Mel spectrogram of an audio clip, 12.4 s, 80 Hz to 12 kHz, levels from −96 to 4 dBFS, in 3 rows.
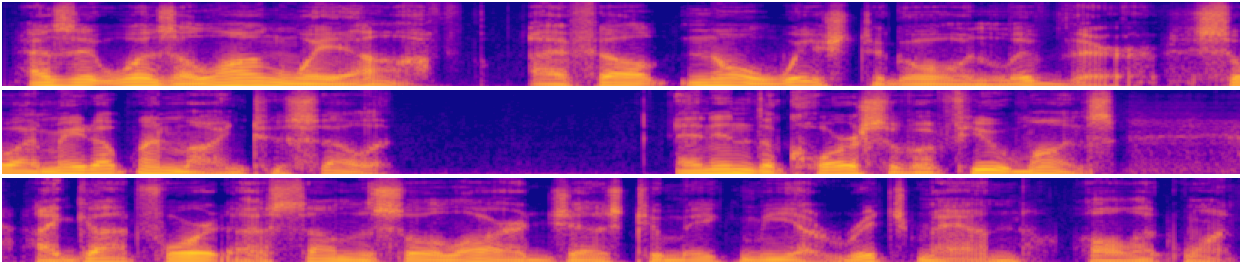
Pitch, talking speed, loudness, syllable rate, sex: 100 Hz, 245 wpm, -17 LUFS, 5.2 syllables/s, male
